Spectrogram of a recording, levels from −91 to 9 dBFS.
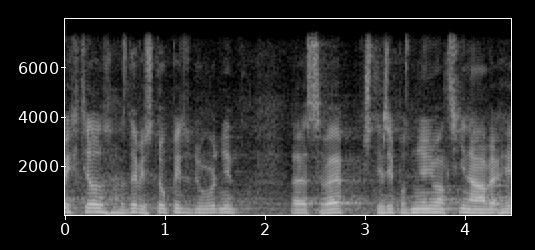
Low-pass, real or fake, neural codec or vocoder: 7.2 kHz; real; none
